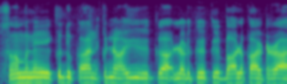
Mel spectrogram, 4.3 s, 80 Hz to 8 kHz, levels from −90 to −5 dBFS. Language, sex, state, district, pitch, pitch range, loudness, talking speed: Hindi, male, Maharashtra, Sindhudurg, 125 Hz, 120-130 Hz, -22 LUFS, 140 wpm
